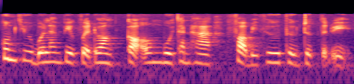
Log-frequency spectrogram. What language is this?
Vietnamese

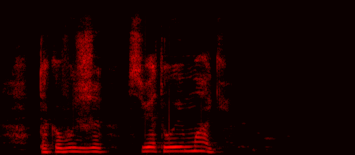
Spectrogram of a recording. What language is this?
Russian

